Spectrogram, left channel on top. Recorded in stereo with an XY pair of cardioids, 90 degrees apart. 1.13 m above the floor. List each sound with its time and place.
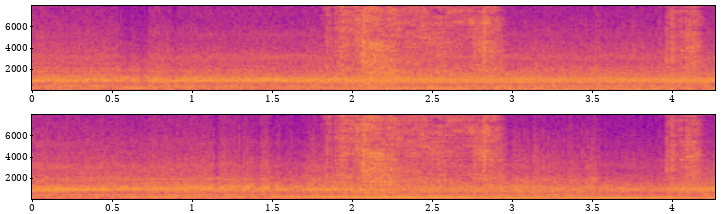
1.8 s tearing paper: 5° left, 0.7 m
